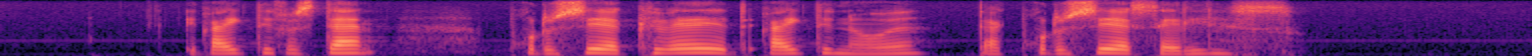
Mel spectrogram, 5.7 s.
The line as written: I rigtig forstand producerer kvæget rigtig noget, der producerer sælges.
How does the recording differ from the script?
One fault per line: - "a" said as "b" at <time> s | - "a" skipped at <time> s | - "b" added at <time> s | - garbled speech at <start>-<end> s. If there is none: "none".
none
